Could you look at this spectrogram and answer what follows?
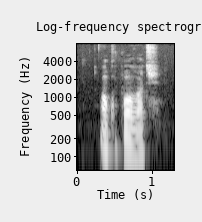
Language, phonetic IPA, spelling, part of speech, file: Polish, [ˌɔkuˈpɔvat͡ɕ], okupować, verb, LL-Q809 (pol)-okupować.wav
